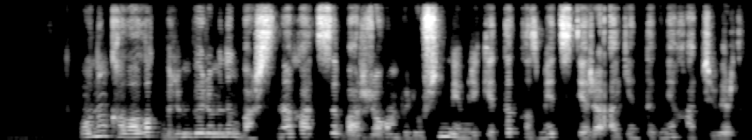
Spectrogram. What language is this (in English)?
Kazakh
